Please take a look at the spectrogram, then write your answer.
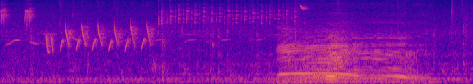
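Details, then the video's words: A herd of tame cattle heading from the next village to the pen; a rapid series of bird chirps comes first, then a wavering, harmonic moo that swells and fades over roughly a second and a half. "suara sapi moo"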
